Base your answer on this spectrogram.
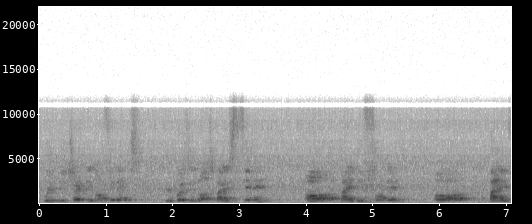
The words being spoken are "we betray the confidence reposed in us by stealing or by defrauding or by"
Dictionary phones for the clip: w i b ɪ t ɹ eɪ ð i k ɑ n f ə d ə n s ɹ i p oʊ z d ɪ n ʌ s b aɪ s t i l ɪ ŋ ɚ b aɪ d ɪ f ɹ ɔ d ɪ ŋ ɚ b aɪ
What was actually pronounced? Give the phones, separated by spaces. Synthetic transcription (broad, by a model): w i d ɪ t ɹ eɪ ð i k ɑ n f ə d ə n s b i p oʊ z ɪ l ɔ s b aɪ s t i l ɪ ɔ b aɪ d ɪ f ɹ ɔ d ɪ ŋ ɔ b aɪ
